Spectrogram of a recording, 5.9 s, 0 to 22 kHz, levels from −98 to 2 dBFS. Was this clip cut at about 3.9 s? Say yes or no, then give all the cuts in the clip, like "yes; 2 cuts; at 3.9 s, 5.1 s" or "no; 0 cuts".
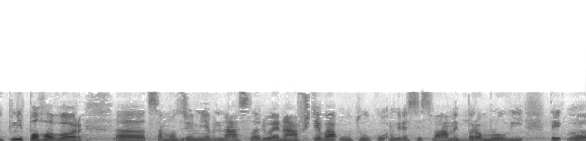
yes; 2 cuts; at 1.5 s, 3.9 s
